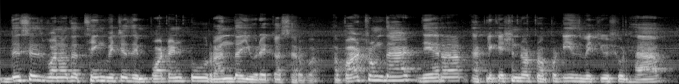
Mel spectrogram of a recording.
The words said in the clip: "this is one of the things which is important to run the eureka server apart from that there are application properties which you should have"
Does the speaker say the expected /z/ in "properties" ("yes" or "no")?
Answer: yes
